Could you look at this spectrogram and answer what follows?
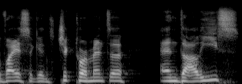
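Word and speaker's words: Dalys: Moving to Stephanie Vaquer and Lola Vice against Chick Tormenta and Dalis, which is how you say her name. I got that wrong previously.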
